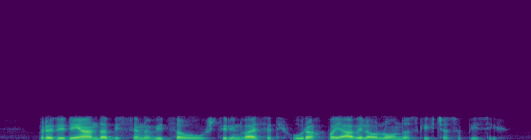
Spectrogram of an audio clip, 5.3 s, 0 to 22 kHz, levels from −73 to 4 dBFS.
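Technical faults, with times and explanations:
No faults found; the speech sits in the ordinary G.711 telephone band, 250 Hz to 3.4 kHz, with nothing above 3.7 kHz.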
